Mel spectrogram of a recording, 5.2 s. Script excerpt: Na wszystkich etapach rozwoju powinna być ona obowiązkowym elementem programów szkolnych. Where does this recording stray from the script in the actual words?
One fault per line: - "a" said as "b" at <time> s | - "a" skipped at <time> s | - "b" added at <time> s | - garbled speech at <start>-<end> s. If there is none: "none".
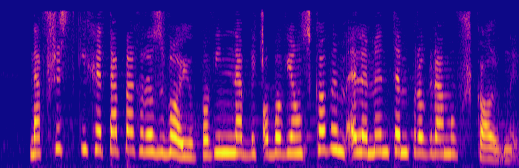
- "ona" skipped at 2.6 s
